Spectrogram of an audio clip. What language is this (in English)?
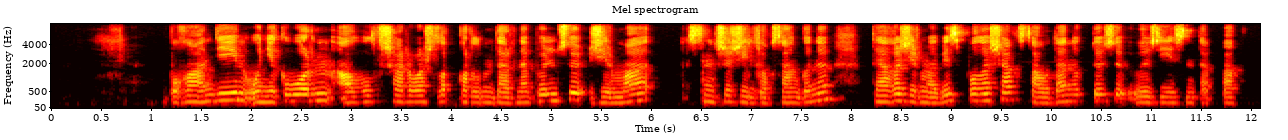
Kazakh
